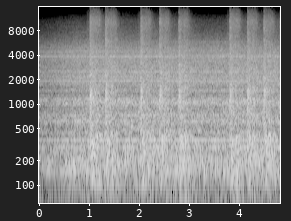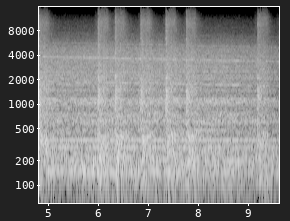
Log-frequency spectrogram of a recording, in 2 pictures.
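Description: In the production hall of an orthopedic shoe factory in Windisch, machinery hums steadily while sharp, clustered impacts strike in quick bursts as workers tack leather uppers onto soles, over a continuous grinding drone as the soles are ground.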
